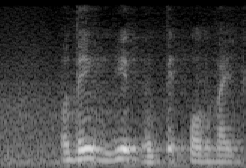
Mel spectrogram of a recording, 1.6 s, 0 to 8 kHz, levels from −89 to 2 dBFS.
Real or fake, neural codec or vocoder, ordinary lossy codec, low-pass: fake; codec, 16 kHz, 0.5 kbps, FunCodec, trained on Chinese and English, 25 frames a second; MP3, 64 kbps; 7.2 kHz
